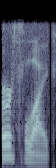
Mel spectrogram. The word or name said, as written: earthlike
